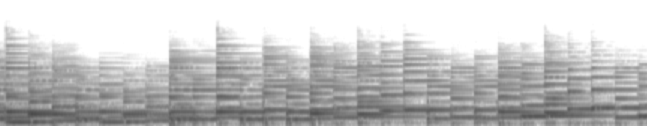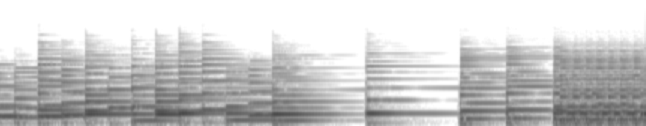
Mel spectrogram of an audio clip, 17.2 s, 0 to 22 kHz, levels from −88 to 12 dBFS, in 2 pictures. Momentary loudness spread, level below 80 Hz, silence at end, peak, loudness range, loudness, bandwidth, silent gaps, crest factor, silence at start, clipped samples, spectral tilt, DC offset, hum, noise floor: 8 LU; -52 dBFS; 0 s; -10 dBFS; 4 LU; -25 LUFS; 8.6 kHz; none; 16 dB; 0 s; under 0.1%; -7.5 dB/octave; under 0.1%; none; -46 dBFS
